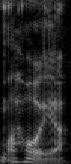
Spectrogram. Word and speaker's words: La Jolla: about 10 minutes from la jolla looks like jawa to the native english he's going to ask what's the mismatch yes la jolla it is a beautiful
